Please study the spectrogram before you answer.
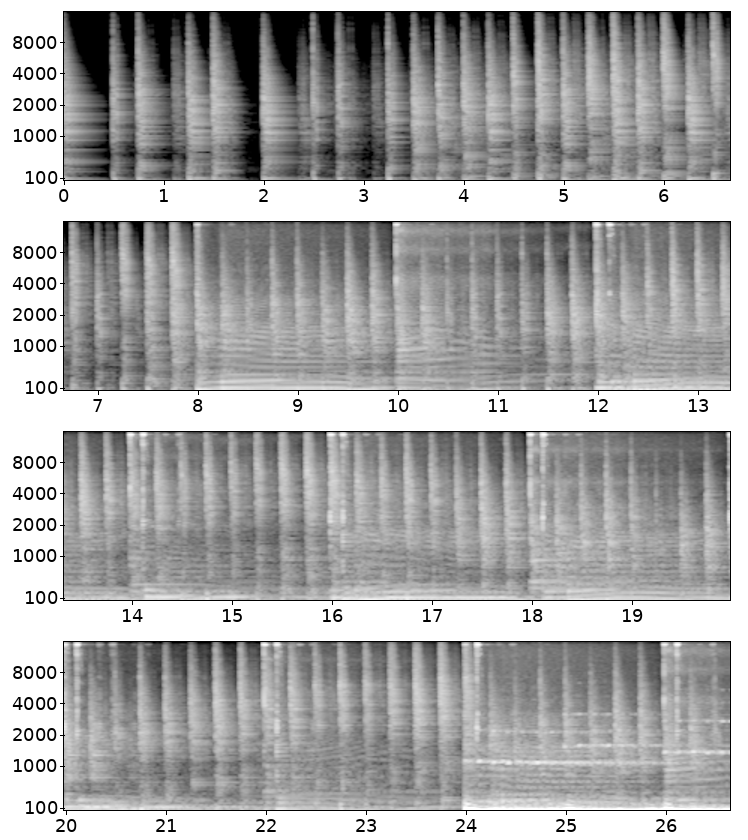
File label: Drums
